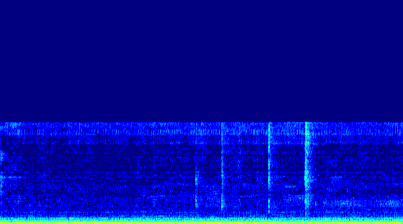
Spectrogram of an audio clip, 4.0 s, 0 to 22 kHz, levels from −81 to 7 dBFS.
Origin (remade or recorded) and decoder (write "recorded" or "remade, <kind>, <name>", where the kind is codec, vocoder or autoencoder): remade, vocoder, Vocos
